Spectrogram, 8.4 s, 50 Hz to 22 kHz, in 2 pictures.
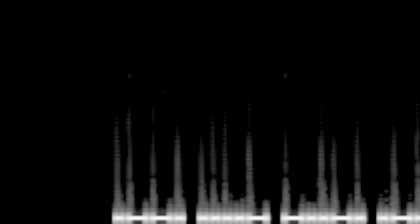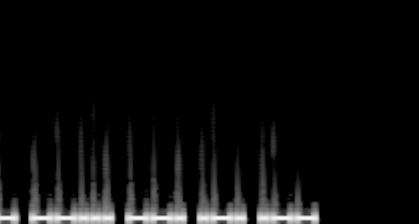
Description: Morse code, heard as a keyed tone, about 20 wpm, 700 Hz. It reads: P4/W7GRW
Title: Difficult Call Signs 20wpm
